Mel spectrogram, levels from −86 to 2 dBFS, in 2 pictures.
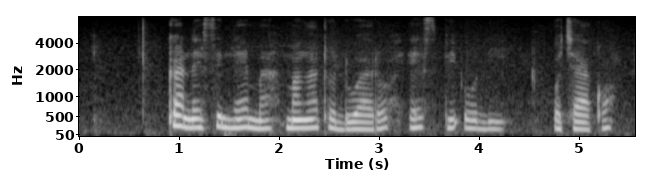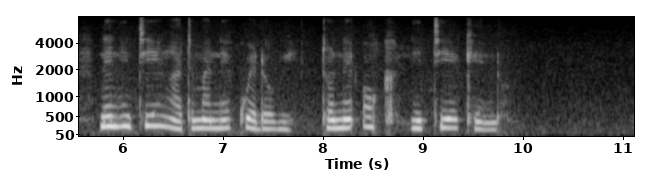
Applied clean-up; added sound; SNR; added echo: none; none; none; none.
